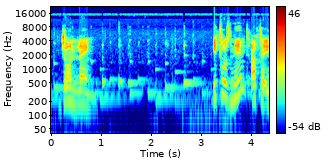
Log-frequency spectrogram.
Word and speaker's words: Laing: as john lang however even though the correct name of the compound is john lang zambians have adopted john lange as the name this is because many had problems pronouncing the correct form of the name lange you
